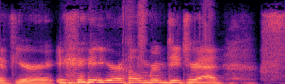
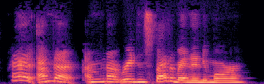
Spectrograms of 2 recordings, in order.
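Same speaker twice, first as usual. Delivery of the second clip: put-on younger teenage voice, much higher pitched; 9 semitones higher than usual. Recalling tenth grade, the speaker mimics their own 14-year-old self. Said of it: "was that Kermit the Frog?".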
